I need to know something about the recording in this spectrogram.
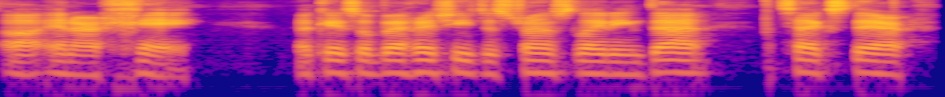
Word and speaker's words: Bereshit: all, it says okay, Bereshit or Reshith. Okay, depending where you live. Okay, Yemenite or whatever the case may be. Bereshit. Israel or Yisrael actually pronounces it Reshit with a t sound, with a t sound.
